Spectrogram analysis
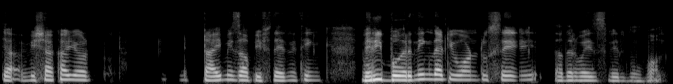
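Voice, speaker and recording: A woman moderating an online panel in a brisk, polite way. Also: mid-range voice, fairly even intonation, warm tone, no echo.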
